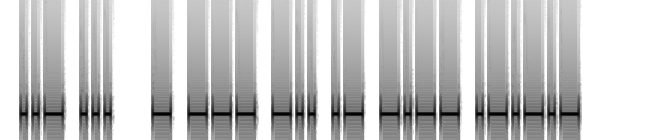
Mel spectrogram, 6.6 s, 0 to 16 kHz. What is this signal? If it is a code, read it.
Morse code, heard as a keyed tone, about 21 wpm, 700 Hz. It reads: US TODAY.
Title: Sentences with 5-Word Phrases - 20wpm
